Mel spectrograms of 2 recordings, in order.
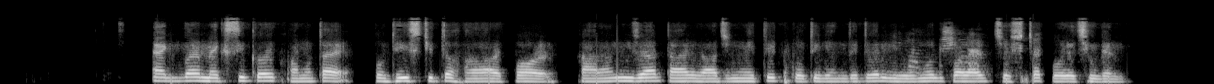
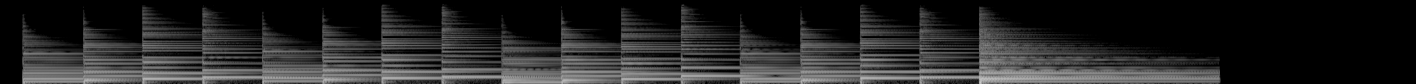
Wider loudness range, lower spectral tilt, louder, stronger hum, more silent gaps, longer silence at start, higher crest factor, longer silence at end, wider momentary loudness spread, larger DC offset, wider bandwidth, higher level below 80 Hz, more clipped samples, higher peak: second, 1 LU vs 4 LU; about the same, -5.5 dB/octave vs -6 dB/octave; first, -14 LUFS vs -26 LUFS; neither; first, 3.56-3.73 s, 5.65-5.77 s vs none; first, 1.55 s vs 0.25 s; second, 14 dB vs 20 dB; second, 0.9 s vs 1.95 s; about the same, 6 LU vs 7 LU; neither; second, 9.6 kHz vs 16.5 kHz; about the same, -50 dBFS vs -46 dBFS; neither; first, 0 dBFS vs -6 dBFS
